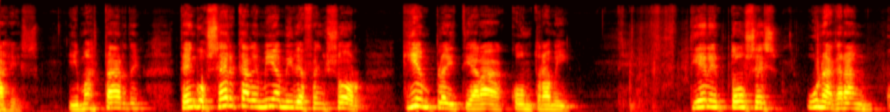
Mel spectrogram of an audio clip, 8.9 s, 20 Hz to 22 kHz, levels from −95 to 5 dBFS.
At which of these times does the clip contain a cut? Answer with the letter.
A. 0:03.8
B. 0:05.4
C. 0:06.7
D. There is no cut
D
